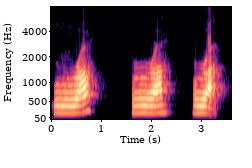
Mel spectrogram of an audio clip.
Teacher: That's a schwa there, the unstressed sound. Start with that r, tip of the tongue down, or flipped back of the tongue pulled high up.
